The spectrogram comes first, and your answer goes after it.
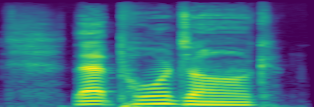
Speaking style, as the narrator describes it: muttered

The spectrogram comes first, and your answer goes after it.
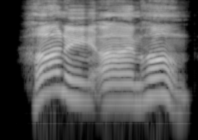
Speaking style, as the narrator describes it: he called out

